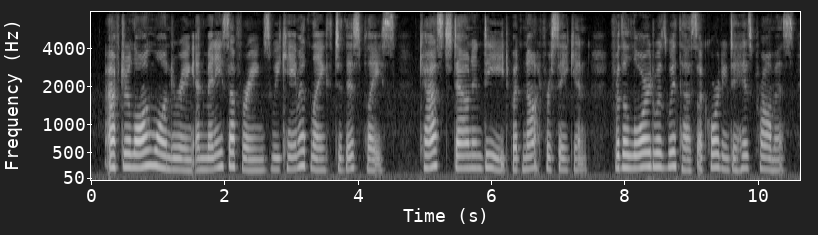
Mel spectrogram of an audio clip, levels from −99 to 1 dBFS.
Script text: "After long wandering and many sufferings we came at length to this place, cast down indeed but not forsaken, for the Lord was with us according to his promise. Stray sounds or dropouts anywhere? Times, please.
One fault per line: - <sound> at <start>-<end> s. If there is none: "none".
none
